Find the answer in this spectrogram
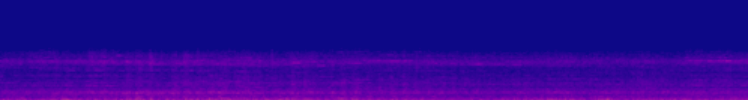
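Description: Empty TTX intermodal well cars of a freight train rolling steadily past, their wheels rumbling on the rails.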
